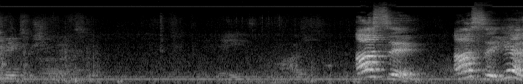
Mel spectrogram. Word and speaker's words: hace: Hace, yeah, the H is silent, so it turns like ace.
